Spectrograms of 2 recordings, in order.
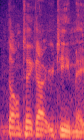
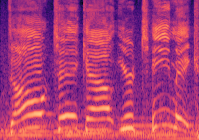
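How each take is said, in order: First: It is said at a normal volume. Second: It is said loudly and forcefully.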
